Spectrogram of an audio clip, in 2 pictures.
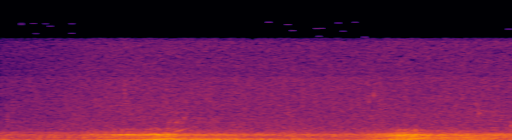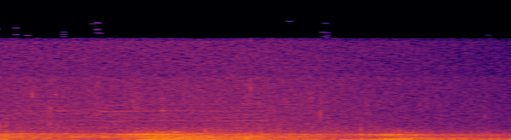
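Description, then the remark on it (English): An underwater whale call recorded from a small boat: four evenly spaced low, groaning pulses rumble like an engine turning over, while a thin, eerie siren-like tone holds steady through the middle, over a hissing background. “I hadn't expected a cross between a truck motor turning over and an eerie siren.”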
